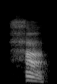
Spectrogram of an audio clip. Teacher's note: Keluar dari rongga tenggorokan bagian tengah. H. Jadi dia lebih lembut.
